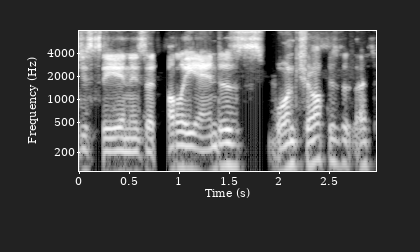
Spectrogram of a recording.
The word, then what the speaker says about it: Ollivanders: And they're like exactly like the ones you see in is it Olly Anders wand shop? Is it that's how you pronounce it? Ollivanders.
